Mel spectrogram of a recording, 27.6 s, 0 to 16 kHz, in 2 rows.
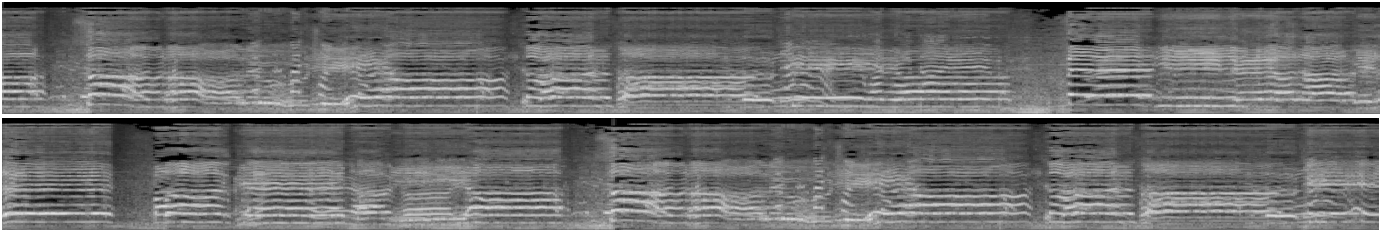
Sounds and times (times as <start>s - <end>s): Male singing: 0.0s - 10.1s, 10.7s - 27.5s.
